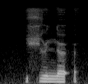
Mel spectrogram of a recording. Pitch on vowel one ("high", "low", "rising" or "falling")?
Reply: low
